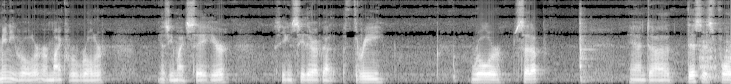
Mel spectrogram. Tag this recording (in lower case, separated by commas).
speech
